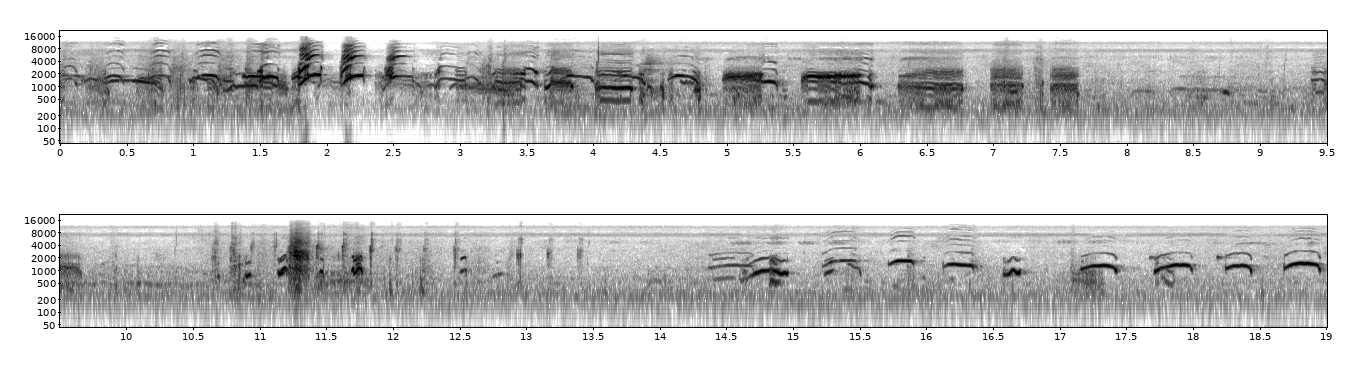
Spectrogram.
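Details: Puppies whimpering and squealing in a lively, irregular stream of high arched cries, dense at first, then a quieter stretch with scattered clicks and thumps, ending in short rising-falling whines repeated about every half second.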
